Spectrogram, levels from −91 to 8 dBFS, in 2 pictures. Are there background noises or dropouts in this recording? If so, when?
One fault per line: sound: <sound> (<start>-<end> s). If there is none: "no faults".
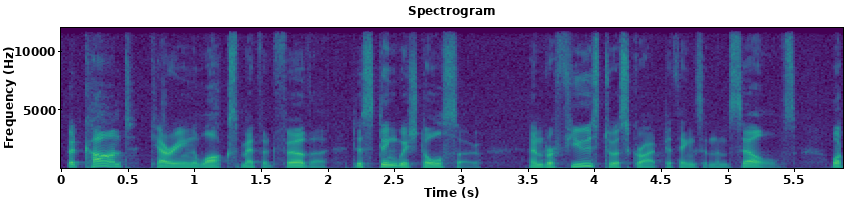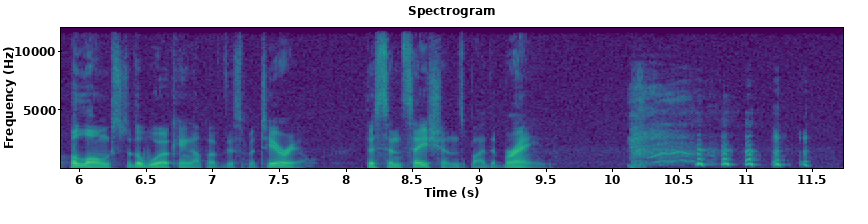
sound: laugh (10.1-11.5 s)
